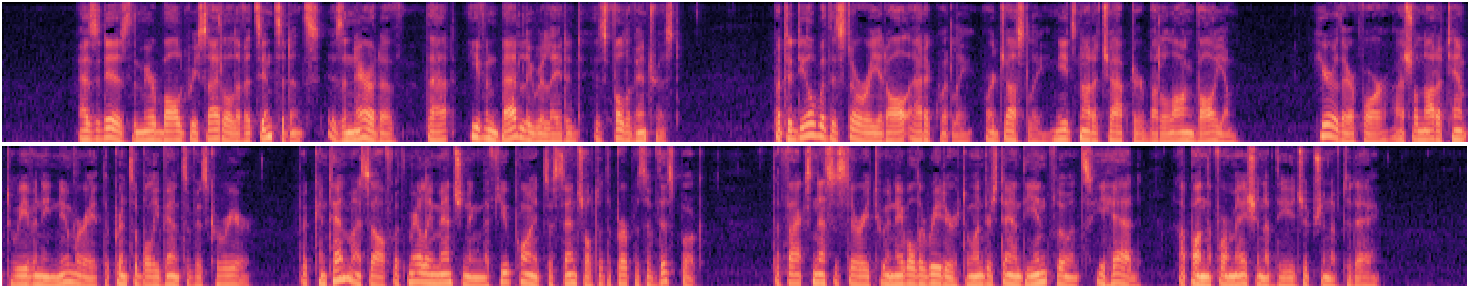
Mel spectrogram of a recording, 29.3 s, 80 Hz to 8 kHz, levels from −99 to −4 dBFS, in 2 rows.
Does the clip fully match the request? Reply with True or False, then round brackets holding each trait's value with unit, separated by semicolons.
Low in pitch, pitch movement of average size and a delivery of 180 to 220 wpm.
True (120 Hz; 3.3 semitones; 190 wpm)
